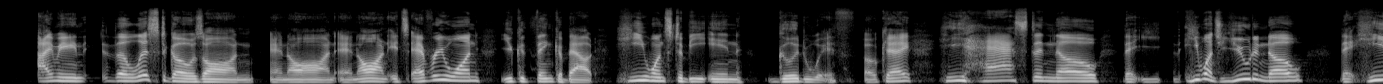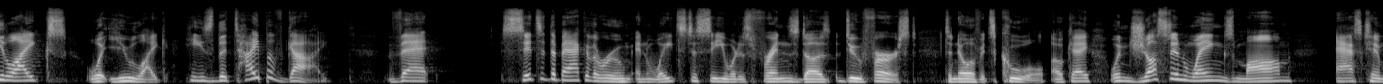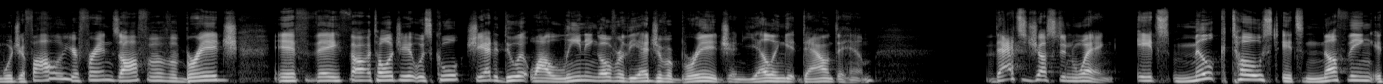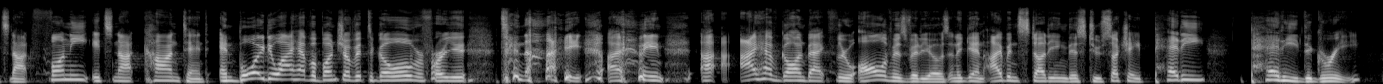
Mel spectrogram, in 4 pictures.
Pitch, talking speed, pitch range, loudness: 155 Hz, 180 wpm, 135-185 Hz, -18 LUFS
